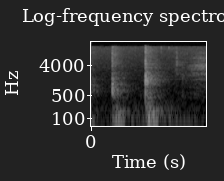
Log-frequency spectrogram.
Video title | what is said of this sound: How to chose the correct DRILL BITS and WALL FIXINGS | give it a little knock you can hear that's pretty solid I've got a solid wall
